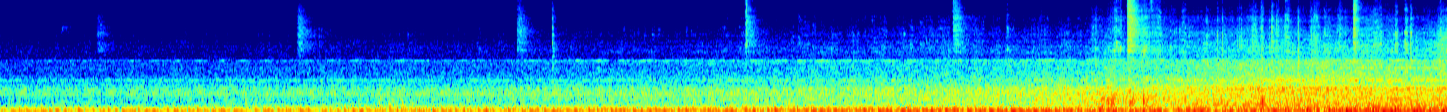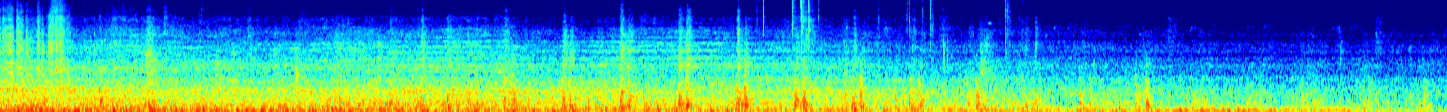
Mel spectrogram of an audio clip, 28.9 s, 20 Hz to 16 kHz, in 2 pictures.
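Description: Short freight train passing close by: a diesel locomotive rumbling louder as it draws near and goes by about 12 to 14 seconds in, then hopper cars and a caboose rolling past with wheels clicking over the rail joints, fading near the end.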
